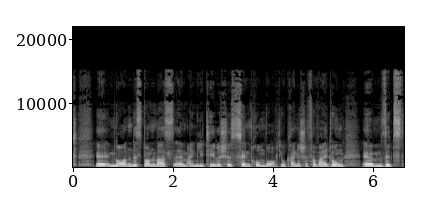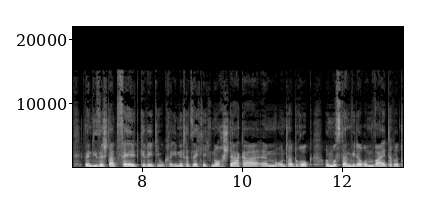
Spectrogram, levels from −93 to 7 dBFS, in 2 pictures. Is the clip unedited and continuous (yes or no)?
yes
